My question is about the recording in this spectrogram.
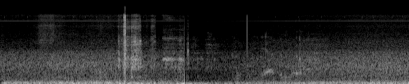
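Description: Steady low background rumble with a single sharp click a little over a second in; the rumble drops in level about two seconds in.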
